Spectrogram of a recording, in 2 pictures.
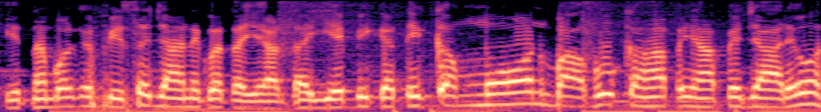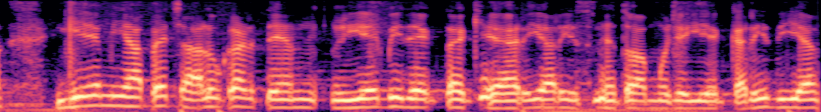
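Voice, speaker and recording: Female narrator, chatty and slangy comic recap; slightly high voice over light music. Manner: chatty and slangy, jokey asides. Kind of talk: casual comic story recap.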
